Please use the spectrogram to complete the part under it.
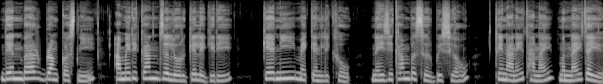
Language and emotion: Bodo, neutral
